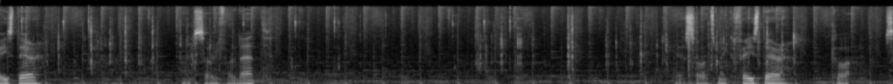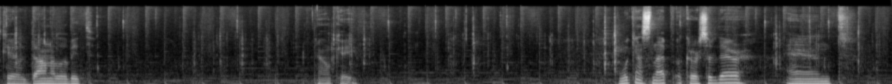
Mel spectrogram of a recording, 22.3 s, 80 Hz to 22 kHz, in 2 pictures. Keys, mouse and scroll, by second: 1.3 ctrl+z, 2.9 click, 3.5-5.5 middle drag, 5.5 click, 5.9-11.1 middle drag, 7.0 g, 7.9 Escape, 8.5 f, 11.1 click, 11.6 scroll down 1, 12.2 click, 12.5-17.4 middle drag, 14.2 Tab, 16.8 3, 17.4 click, 19.5 shift+s, 20.1-20.6 scroll up 1, 20.6-22.3 middle drag.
